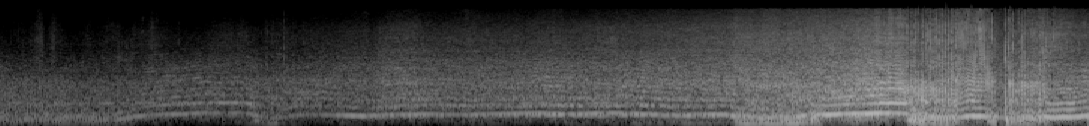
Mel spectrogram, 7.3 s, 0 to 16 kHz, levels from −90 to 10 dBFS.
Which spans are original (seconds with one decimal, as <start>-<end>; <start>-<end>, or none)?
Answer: 0.0-4.6; 5.2-7.3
